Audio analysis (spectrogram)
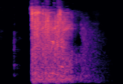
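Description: A loud, sustained burst of gunfire-like noise lasting about a second, preceded by a faint short click, then cutting off abruptly.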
